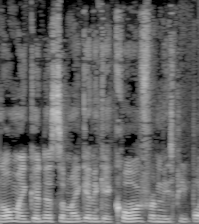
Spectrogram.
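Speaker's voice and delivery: ordinary talk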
